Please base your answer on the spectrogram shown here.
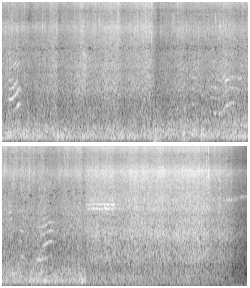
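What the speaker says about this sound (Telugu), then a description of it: "శ్రీకాకుళం జిల్లాలో నిన్న సాయంత్రం నుంచి ఏకదాటిగా వర్షాలు కురుస్తున్నాయి." Heavy rain pours down steadily in Srikakulam district, a loud dense hiss that fills the whole stretch with low rumbling beneath, while a voice speaks over it.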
